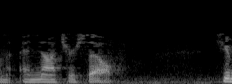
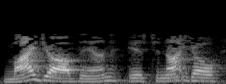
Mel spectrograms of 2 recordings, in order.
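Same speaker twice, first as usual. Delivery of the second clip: usual speaking voice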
